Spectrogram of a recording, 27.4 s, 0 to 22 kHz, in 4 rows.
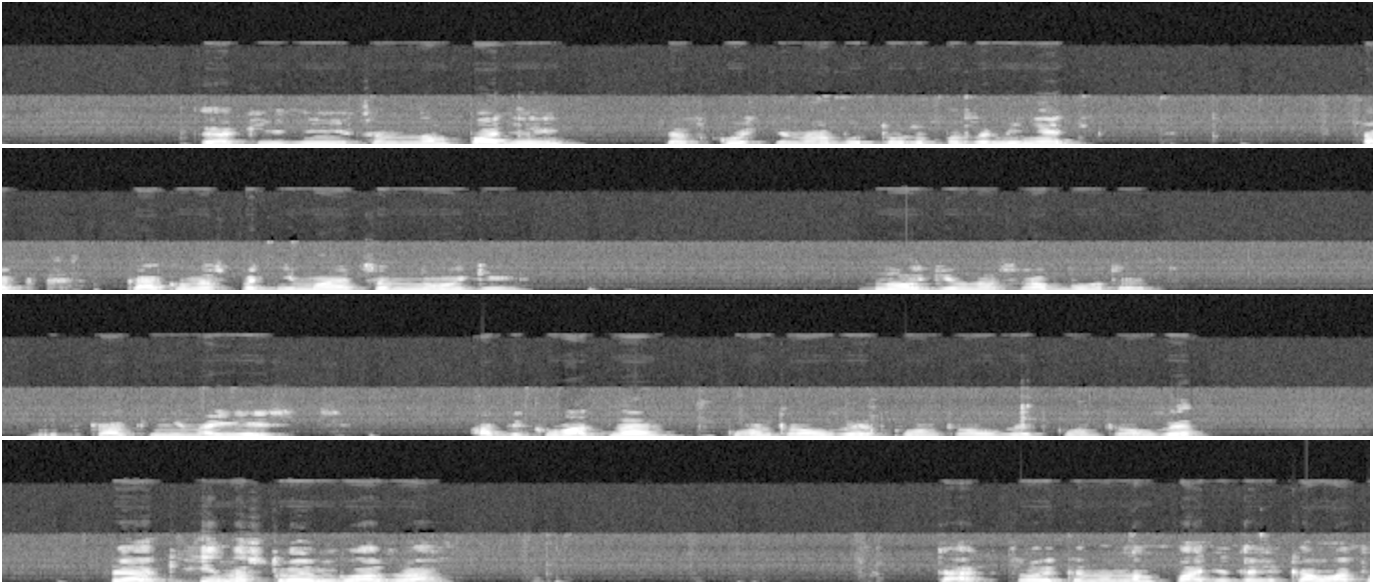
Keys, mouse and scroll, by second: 0.9 KP_1, 1.9 middle click, 4.1 shift+middle click, 5.3 shift+middle click, 6.3 middle click, 7.3 KP_3, 9.8 g, 14.7 click, 15.5 r, 16.3 click, 17.6 ctrl+z, 18.4 ctrl+z, 19.3 ctrl+z, 21.0 shift+middle click, 23.0 shift+middle click, 23.3 middle click, 24.3 shift+middle click, 25.6 KP_3, 26.4 click.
